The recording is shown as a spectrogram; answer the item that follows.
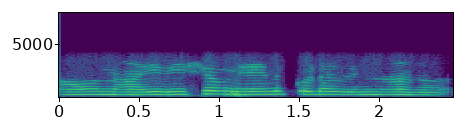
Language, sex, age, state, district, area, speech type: Telugu, female, 18-30, Telangana, Warangal, rural, conversation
